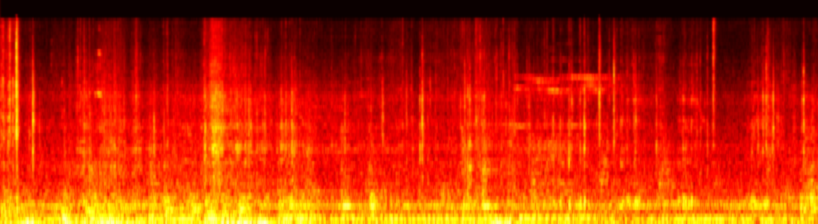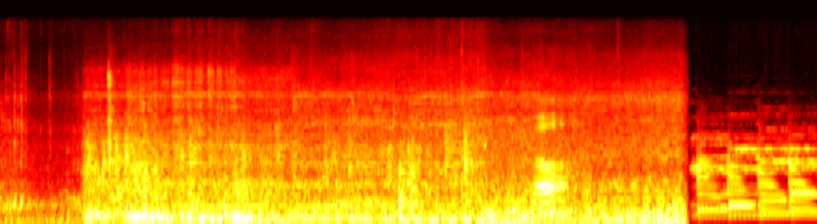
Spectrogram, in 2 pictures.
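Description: Clicks and handling noises over a low steady hum, growing louder and noisier from about nine seconds in. Background music with a steady pattern of notes takes over about a second before the end.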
